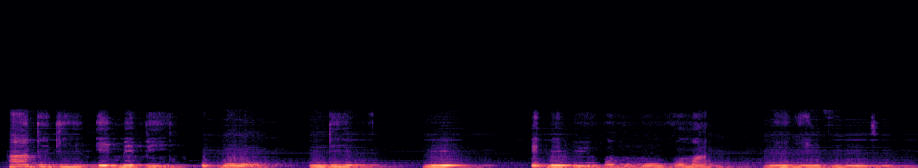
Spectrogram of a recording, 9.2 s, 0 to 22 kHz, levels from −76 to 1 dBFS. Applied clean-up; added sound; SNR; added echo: neural separator model SepFormer DNS4.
